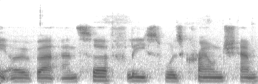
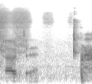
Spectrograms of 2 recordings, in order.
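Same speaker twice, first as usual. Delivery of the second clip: whispered; 7 dB quieter than usual. Real, not acted. Sympathy for co-host's hiccups.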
